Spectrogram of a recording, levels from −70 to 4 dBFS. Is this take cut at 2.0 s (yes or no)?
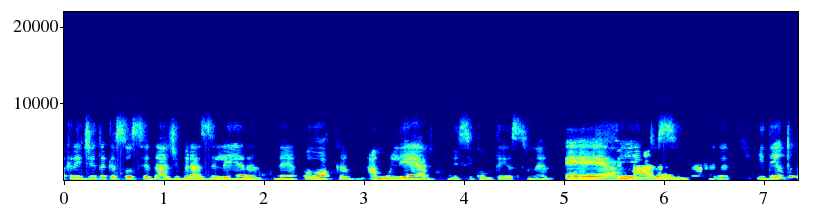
no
